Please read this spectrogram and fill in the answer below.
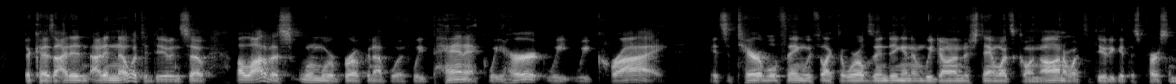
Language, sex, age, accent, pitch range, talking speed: English, male, 40-59, American, 80-100 Hz, 270 wpm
